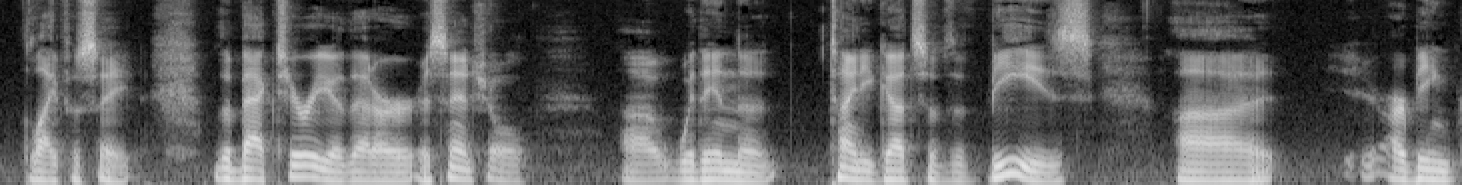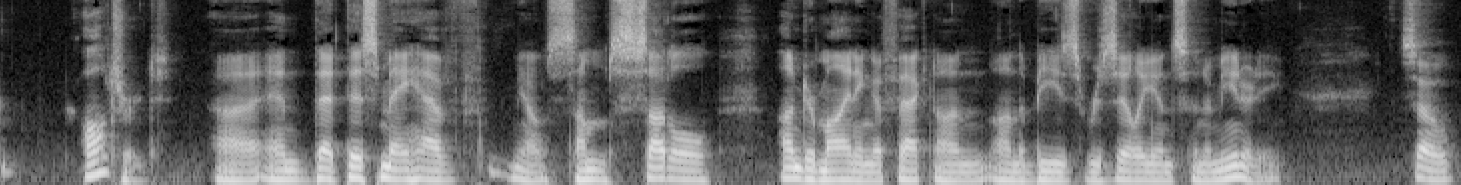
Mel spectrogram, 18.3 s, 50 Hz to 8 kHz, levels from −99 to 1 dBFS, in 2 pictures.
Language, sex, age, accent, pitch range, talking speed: English, male, 50-69, American, 105-130 Hz, 125 wpm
